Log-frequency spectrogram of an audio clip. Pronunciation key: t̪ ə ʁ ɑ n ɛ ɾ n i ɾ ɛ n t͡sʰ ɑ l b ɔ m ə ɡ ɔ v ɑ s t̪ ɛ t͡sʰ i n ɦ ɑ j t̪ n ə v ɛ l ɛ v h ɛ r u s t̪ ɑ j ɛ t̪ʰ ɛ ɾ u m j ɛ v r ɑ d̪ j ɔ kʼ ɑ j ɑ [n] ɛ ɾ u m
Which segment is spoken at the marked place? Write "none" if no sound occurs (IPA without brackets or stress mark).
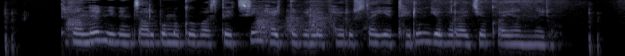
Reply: nː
